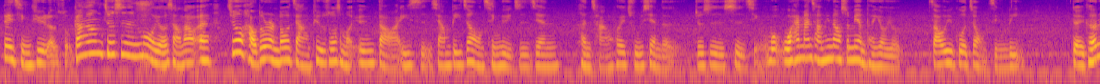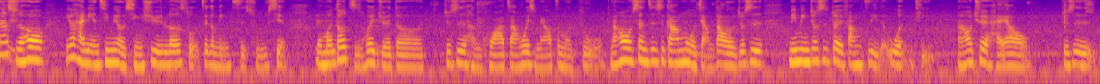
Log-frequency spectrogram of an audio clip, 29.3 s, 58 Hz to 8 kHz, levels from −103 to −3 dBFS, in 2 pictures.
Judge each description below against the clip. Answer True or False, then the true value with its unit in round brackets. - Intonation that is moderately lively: True (4.8 semitones)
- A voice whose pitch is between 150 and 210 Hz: True (190 Hz)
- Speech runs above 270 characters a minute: True (285 characters per minute)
